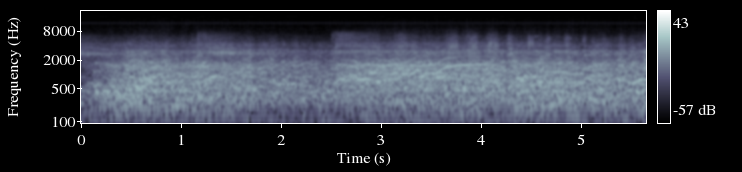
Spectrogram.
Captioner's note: crowd laughing hysterically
